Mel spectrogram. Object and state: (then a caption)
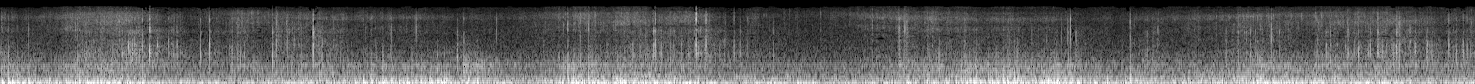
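Stone-look tabletop scratched with nails. Long natural nails with white tips scratch and tap repeatedly on a flat, solid, speckled grey-brown stone-look tabletop. The quiet, continuous scratching has a crackly, rustling texture over a low rumble, with faint bright ticks from the nail taps that die away almost instantly.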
